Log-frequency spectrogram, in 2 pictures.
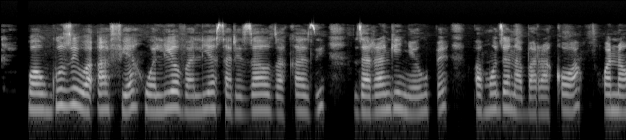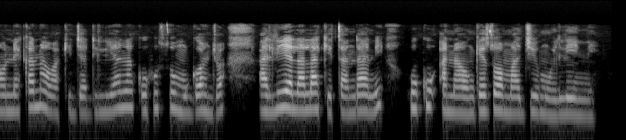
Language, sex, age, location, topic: Swahili, female, 25-35, Nairobi, health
